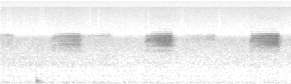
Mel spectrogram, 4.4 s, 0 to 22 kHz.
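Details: Owl at the nest around a pre-dawn food delivery on 4 May 2016: three raspy hissing screeches spaced about 1.5 seconds apart, the later ones louder, over low background rumble and a single knock.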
